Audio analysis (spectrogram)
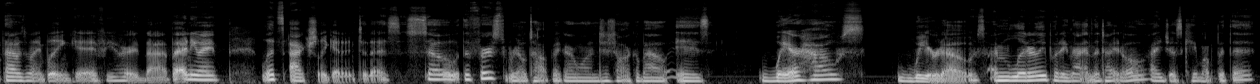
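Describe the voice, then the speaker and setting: A young woman talks casually into a mic muffled under a blanket in her bedroom, ranting with exasperation and the odd curse. Her voice sits a little low, with a mellow, dark tone and plenty of gravelly fry. The sound is close and dry. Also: moderate pace, no room sound. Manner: chatty, exasperated ranting with swearing. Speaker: podcast host. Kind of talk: casual chat.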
